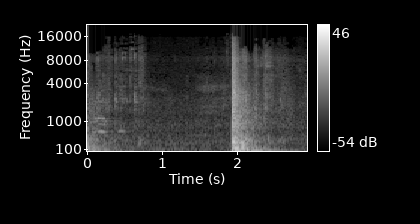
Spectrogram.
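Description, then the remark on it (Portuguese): A house door is forced open with a single sudden, loud crashing impact after a quiet stretch of faint muffled voices, followed by a brief rattling, splintering decay. “Abra a porta! Parece que non está na casa. Haberá que derribala.”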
